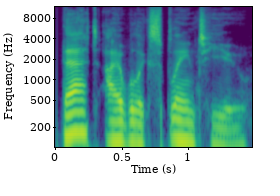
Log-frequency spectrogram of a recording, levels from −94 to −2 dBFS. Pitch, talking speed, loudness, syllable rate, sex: 115 Hz, 245 wpm, -19 LUFS, 5.4 syllables/s, male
